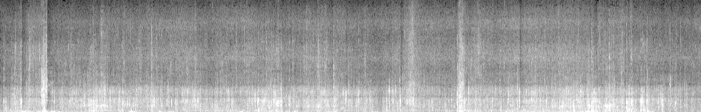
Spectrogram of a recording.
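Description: Electric mountain bike descending a forest trail: tyres rolling over dirt and stones under a steady low rumble, with the frame rattling and giving sharp knocks over bumps, several of them a second or so apart.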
